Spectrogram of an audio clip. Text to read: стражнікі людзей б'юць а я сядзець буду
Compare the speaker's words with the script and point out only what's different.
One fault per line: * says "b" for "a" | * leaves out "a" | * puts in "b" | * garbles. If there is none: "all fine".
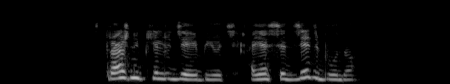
all fine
